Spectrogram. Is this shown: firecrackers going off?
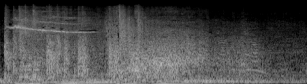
yes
